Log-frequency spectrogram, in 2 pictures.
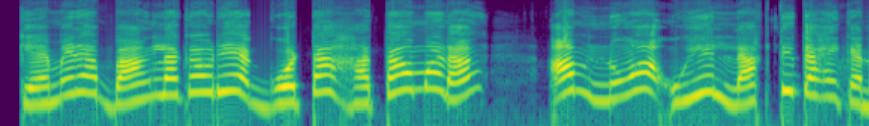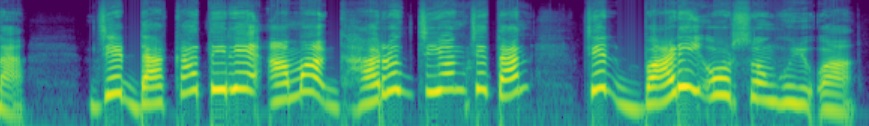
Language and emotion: Santali, angry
